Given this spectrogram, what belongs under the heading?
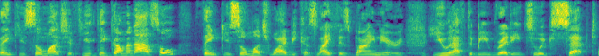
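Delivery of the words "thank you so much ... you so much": plain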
